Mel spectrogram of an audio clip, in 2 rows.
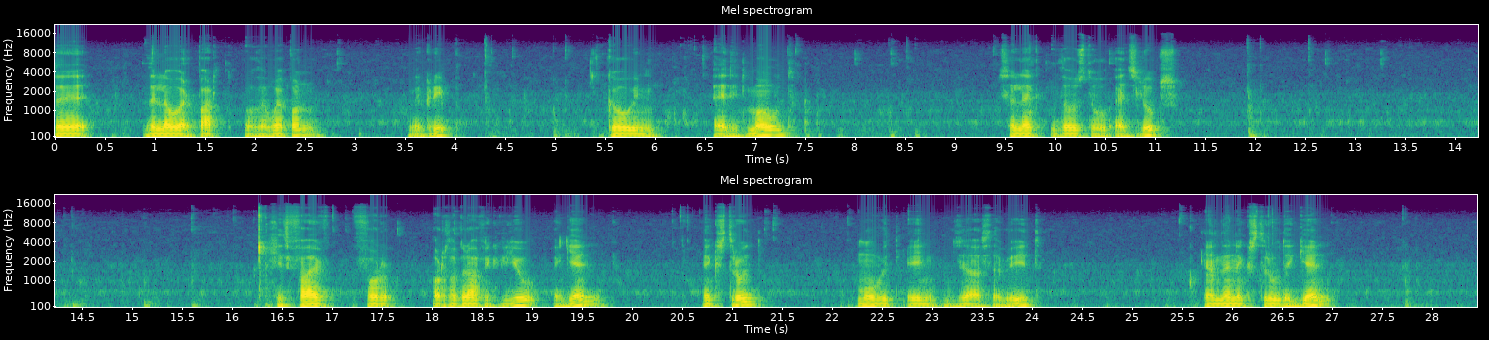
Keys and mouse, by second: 5.0 Tab, 7.3-10.8 drag, 11.9 z, 14.3 KP_1, 16.2 KP_5.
